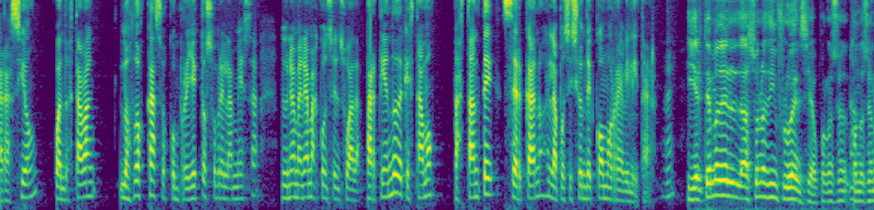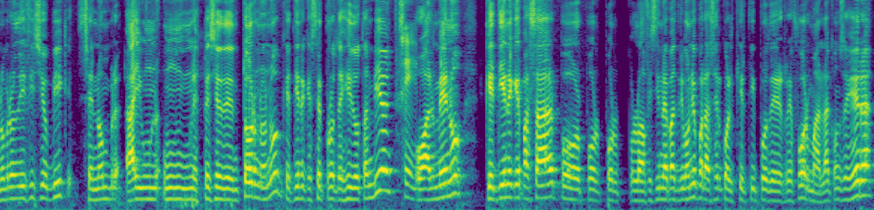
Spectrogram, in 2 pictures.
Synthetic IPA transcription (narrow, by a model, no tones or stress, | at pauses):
aɾasjo̞ŋ | kwand̪oest̪aβaŋ | lo̞zðo̞skaso̞sko̞mpɾo̞ʝe̞k̚t̪oso̞βɾe̞lame̞sa | d̪eunamãneɾamasko̞nsẽ̞nswað̞apaɾt̪je̞nd̪oðe̞kest̪amo̞z | b̥ast̪ant̪e̞se̞ɾkano̞se̞nlapo̞sisjo̞nd̪eko̞more̞aβilḭt̪a̰ɾie̞lt̪e̞maðeasso̞naðeiɱfluẽ̞nsjawoɾk̪osekwand̪osenõmbɾauneðifisjoβikse̞nõmbɾaajununaespe̞sjeðeːnt̪o̞ɾno̞no̞ke̞t̪je̞neke̞se̞ɾpɾo̞t̪e̞xið̞ot̪ambje̞ŋsio̞almẽno̞s | ke̞t̪je̞neke̞pasaɾpo̞ɾpoɾpoɾlaofisinaðepat̪ɾimo̞njo̞paɾaːse̞ɾkwalkje̞ɾt̪ipo̞ðe̞re̞fo̞ɾmalakõ̞ns̬e̞xe̞ɾa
